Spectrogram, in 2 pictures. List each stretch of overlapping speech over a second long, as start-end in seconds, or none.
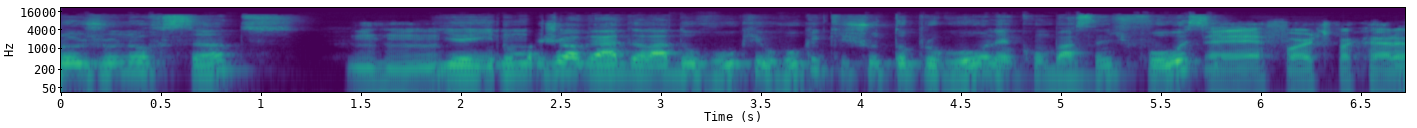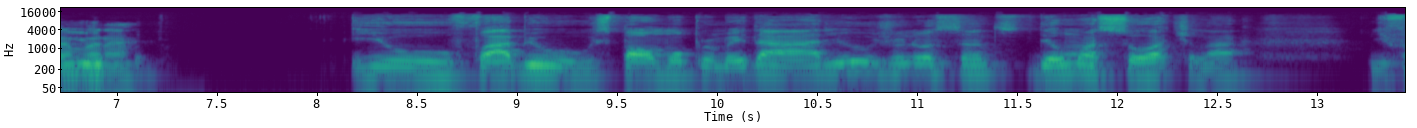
none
